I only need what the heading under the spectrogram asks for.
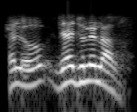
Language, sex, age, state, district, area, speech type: Sindhi, male, 45-60, Delhi, South Delhi, urban, conversation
